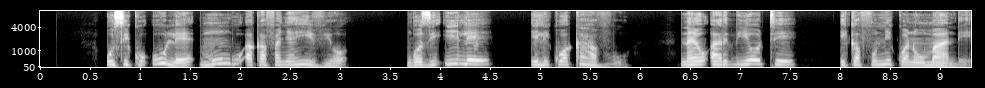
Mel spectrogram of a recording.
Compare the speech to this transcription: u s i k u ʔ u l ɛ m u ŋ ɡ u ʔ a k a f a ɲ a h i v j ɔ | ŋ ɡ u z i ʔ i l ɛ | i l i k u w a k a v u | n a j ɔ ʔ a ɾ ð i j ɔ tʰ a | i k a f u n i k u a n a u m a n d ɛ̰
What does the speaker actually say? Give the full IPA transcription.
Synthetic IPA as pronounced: u s i k u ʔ u l ɛ m u ŋ ɡ u ʔ a k a f a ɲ a h i v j ɔ | ŋ ɡ ɔ z i ʔ i l ɛ | i l i k u w a k a v u | n a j ɔ ʔ a ɾ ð i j ɔ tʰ ɛ | i k a f u n i k w a n a u m a n d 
